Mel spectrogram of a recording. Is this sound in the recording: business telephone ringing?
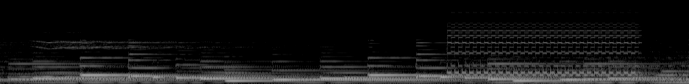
yes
